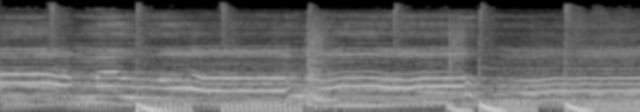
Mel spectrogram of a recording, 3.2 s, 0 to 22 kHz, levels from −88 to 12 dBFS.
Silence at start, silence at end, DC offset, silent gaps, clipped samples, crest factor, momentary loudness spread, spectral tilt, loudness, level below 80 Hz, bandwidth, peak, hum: 0 s; 0 s; under 0.1%; none; under 0.1%; 10 dB; 3 LU; -4.5 dB/octave; -14 LUFS; -24 dBFS; over 20 kHz; -4 dBFS; none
